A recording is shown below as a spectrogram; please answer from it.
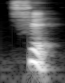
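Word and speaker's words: چ: So the way you say che is with your tongue. I want you to say she. Your tongue is probably resting on the floor of your mouth.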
